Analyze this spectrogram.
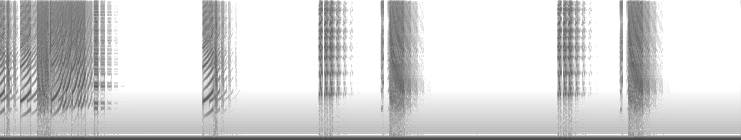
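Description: Electronic game sound effects buzz and sweep in short bursts.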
